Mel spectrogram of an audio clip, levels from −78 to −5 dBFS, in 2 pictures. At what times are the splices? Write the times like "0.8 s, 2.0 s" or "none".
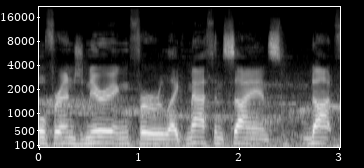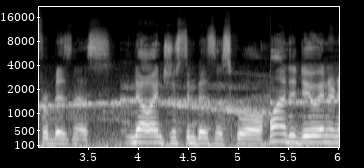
3.7 s, 5.3 s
